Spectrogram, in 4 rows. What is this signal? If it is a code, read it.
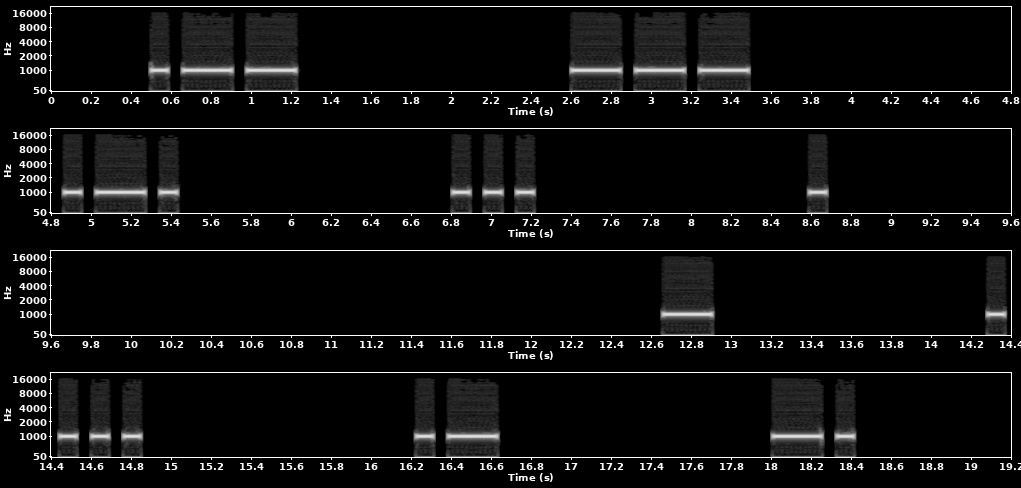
Morse code, heard as a keyed tone, about 15 wpm, spaced as for 5 wpm, 1000 Hz. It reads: WORSE THAN
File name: 5wpm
